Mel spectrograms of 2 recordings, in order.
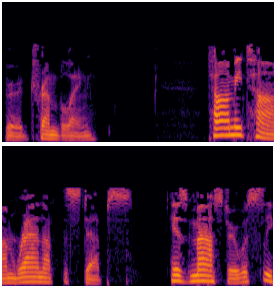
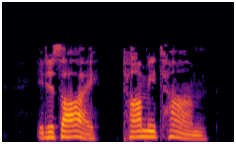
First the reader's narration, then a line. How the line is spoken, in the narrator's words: he cried at the door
